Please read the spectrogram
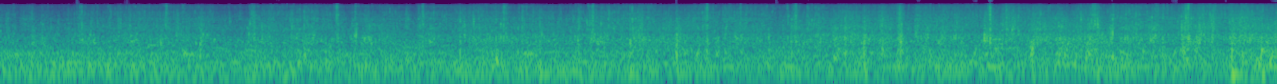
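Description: Water sloshing and splashing around a kayak on open water, with frequent small sharp splashes and a steady rumble of wind and water.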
